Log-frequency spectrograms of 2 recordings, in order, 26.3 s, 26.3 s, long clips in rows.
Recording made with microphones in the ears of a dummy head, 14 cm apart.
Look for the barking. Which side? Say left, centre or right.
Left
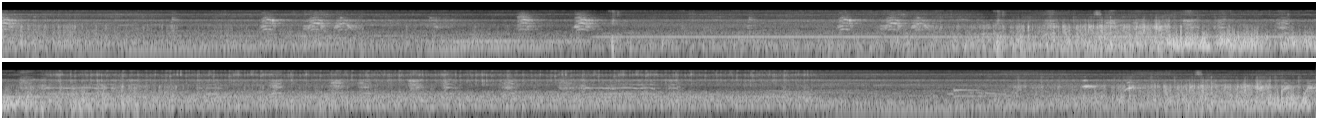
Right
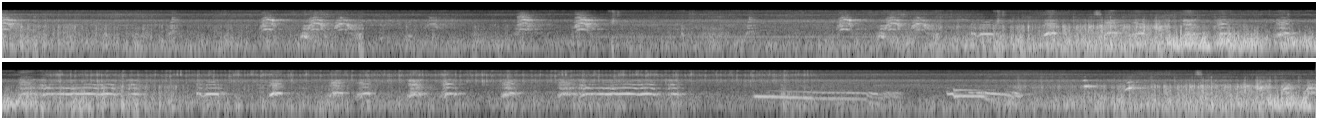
right.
